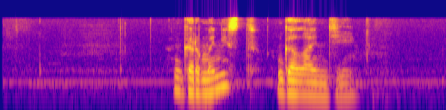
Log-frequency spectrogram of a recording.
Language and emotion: Russian, neutral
